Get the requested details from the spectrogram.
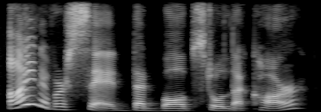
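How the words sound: The stress falls on the word I. "I stressed or emphasized the word I"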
